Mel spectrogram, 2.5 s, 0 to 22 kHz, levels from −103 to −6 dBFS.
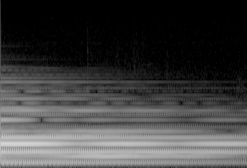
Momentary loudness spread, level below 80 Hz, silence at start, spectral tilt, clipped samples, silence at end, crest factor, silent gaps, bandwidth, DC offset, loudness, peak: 10 LU; -80 dBFS; 0 s; -10 dB/octave; under 0.1%; 0 s; 14 dB; none; 4.4 kHz; under 0.1%; -30 LUFS; -16 dBFS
